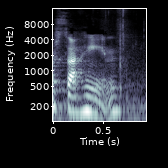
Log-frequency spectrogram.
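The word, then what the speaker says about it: Uğur Şahin: So here's something that I just ran across: the BioNTech CEO, which I'm gonna probably butcher his name, or Sahin. So I think that's how you say it. It's U G uh, U R S A H I N.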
